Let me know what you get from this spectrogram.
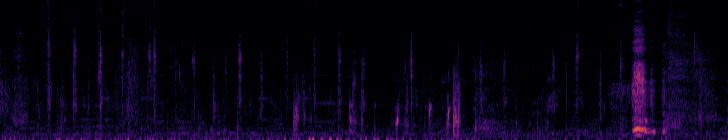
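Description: Close-miked chewing of crunchy panipuri and chatpatey: a run of faint, irregular crackles and mouth clicks. A brief voice sound about eight seconds in is the loudest event.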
